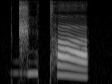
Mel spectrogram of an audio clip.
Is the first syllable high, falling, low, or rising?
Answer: high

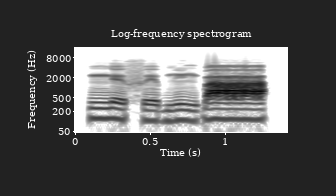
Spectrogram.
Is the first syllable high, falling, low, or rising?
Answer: falling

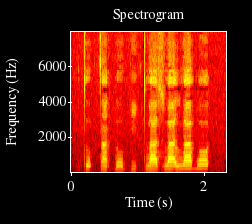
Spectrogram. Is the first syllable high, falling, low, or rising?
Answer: low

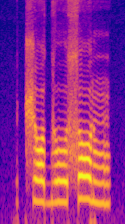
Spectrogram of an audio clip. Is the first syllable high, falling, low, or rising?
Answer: low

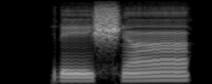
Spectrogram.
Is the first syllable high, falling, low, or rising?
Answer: low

